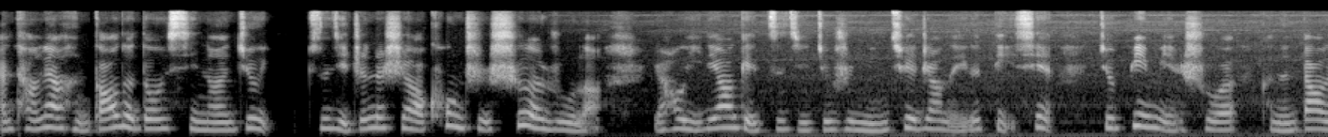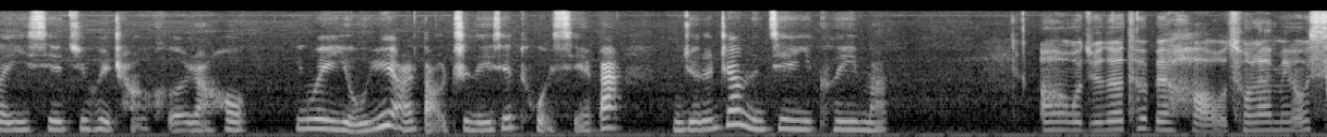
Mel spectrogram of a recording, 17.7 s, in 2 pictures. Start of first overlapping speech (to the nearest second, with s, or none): none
